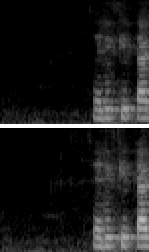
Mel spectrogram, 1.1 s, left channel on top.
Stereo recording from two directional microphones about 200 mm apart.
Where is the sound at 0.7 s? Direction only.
45° right (ahead or behind).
